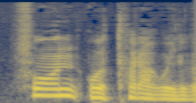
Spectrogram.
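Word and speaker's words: von Otter: 음, 안네 소피 본 오토 예, 안네 소피 폰 오토라고 읽어야 되겠군요.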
